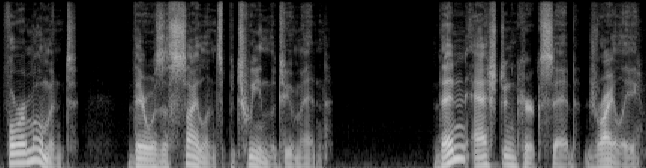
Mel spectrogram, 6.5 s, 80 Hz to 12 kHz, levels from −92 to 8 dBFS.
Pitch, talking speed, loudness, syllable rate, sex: 110 Hz, 150 wpm, -20 LUFS, 4.8 syllables/s, male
